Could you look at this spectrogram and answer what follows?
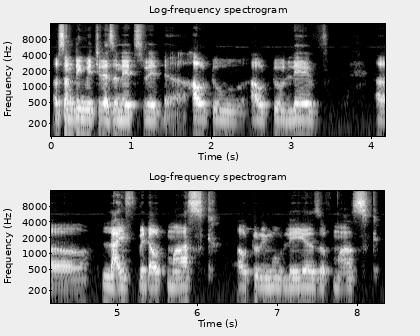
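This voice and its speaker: Guy on a panel thinking out loud, halting, pretty flat low voice. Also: gravelly. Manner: halting, reflective. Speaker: panel guest. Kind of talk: unscripted panel discussion. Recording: faint rumbling background noise.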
